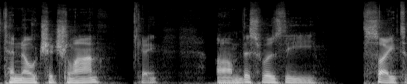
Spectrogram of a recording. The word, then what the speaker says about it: Tenochtitlan: I believe it's pronounced, and some people are gonna argue with me about this, but I think it's Tenochtitlan. Some people pronounce it Tenochtitlan. I believe it's Tenochtitlan.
